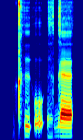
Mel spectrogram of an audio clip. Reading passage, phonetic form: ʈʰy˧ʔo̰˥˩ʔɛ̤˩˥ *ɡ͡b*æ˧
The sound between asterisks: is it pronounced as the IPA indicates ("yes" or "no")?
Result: no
